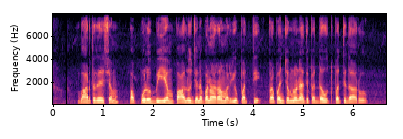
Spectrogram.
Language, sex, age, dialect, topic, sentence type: Telugu, male, 25-30, Southern, agriculture, statement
